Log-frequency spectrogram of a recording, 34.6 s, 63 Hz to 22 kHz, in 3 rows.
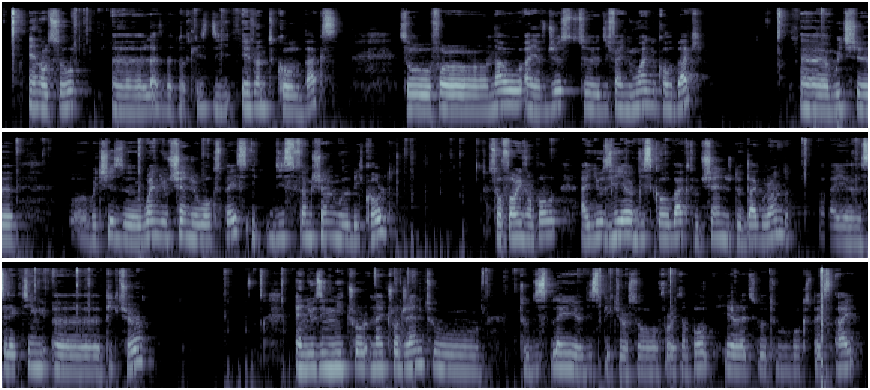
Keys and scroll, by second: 0.0-2.9 typing, 11.7 j, 13.3 j, 14.2 j, 16.5-18.3 typing, 19.6-20.1 typing, 22.2-24.8 typing, 26.0-29.2 typing, 34.1 super+i.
